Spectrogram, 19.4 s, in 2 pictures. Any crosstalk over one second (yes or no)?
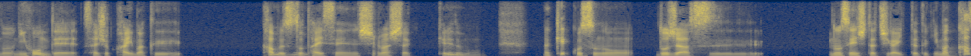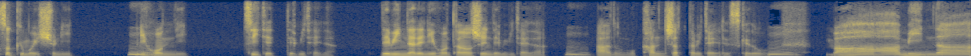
no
